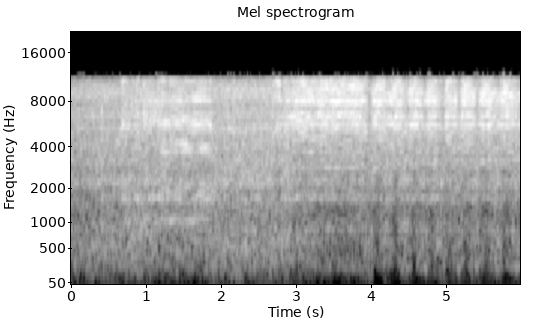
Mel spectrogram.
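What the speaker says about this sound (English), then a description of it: "grab the skew chisel, engine back on, a little bit of a cut in there" Wood lathe spinning as a skew chisel cuts into the turning wood, a steady loud scraping hiss with slight rhythmic variation throughout, no talking.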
